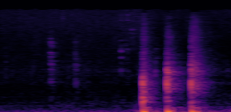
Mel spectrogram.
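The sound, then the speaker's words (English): Three sharp knocks on wood in quick, even succession, fairly loud, after a moment of faint background noise; no one speaks. “And uh, I, that is an inappropriate knock on wood.”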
